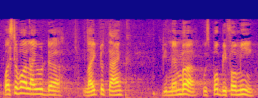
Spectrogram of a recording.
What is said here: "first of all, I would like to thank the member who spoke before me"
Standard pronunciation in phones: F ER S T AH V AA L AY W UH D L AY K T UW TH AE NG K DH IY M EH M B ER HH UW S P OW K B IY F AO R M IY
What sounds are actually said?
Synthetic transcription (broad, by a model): F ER S T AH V AA L AY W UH D L AY K T UW T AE NG K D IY M EH M B ER HH UW S P OW K B IY F AO R M IY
